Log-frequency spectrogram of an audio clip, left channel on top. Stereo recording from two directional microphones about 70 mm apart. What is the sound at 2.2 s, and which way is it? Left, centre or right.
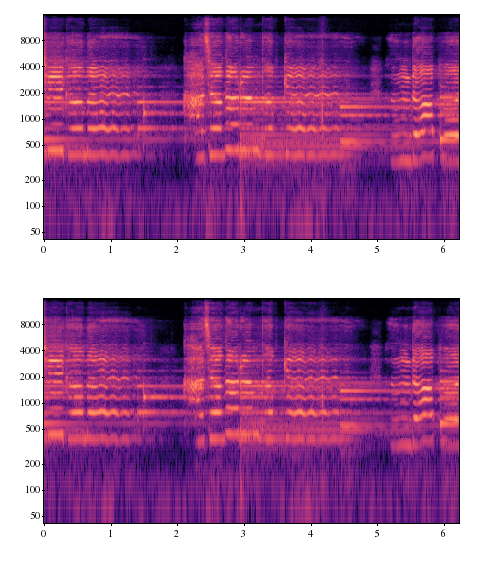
Music, right.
